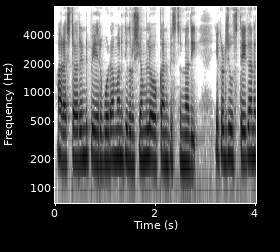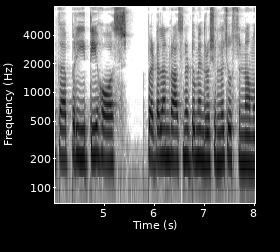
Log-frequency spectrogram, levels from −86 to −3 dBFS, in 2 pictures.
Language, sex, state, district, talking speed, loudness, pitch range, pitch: Telugu, female, Andhra Pradesh, Chittoor, 140 wpm, -13 LUFS, 185-205 Hz, 195 Hz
